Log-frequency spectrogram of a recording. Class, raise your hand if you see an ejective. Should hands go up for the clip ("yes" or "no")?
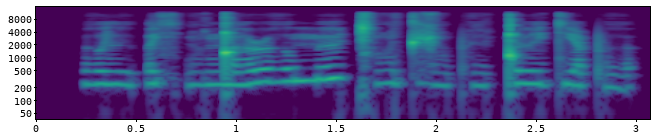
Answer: yes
